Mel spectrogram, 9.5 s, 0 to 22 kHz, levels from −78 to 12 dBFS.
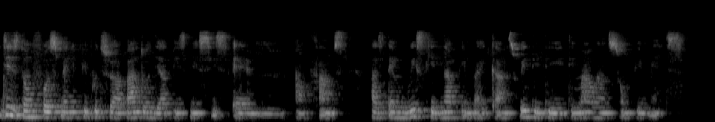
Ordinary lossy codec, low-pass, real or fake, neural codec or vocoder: none; none; real; none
